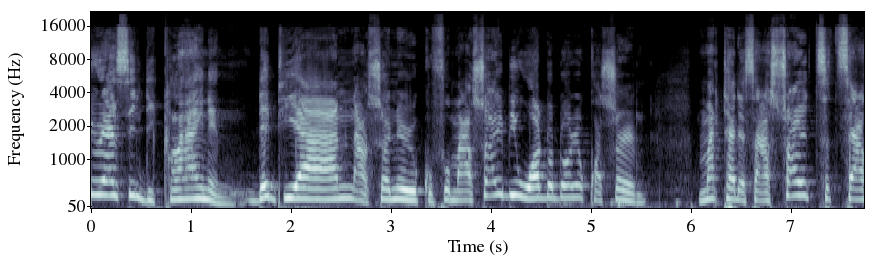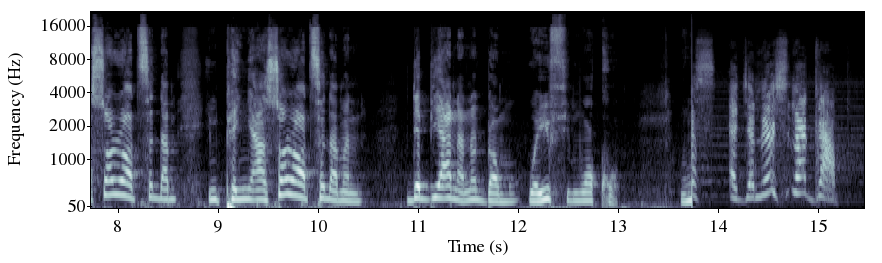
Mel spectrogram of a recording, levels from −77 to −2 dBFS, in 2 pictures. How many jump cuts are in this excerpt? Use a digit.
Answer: 1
